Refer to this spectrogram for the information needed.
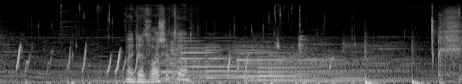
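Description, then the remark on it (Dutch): Water bubbles and gurgles as a ship sinks, in quick bursts of rising blips, loudest early on, then settles into softer burbling while a voice speaks a short line over it. “Je hoort nog wat borrelen.”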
